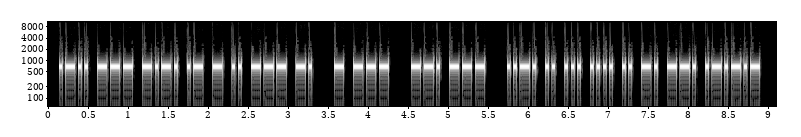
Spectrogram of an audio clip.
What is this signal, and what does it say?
Morse code, heard as a keyed tone, about 30 wpm, 700 Hz. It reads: LOCATION TO GO FISHING.
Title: Sentences from Top 1000 Words - Review Part 6 - 30wpm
